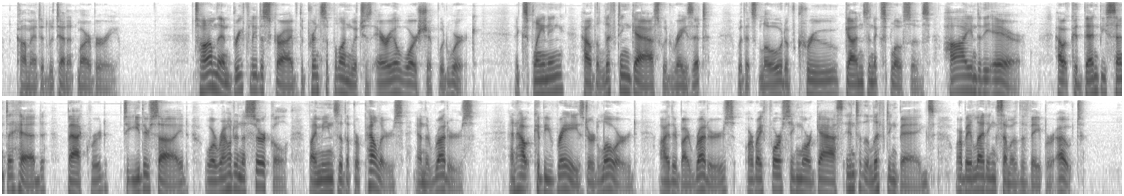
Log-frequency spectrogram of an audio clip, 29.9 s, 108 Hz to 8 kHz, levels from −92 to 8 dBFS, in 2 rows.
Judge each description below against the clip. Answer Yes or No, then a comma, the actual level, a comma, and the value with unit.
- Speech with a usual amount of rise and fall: No, wide, 5.7 semitones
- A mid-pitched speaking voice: No, low, 105 Hz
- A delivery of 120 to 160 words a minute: No, average, 175 wpm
